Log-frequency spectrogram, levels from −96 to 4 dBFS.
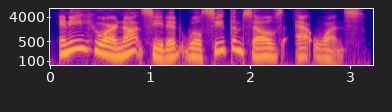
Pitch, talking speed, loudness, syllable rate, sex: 185 Hz, 185 wpm, -18 LUFS, 5.2 syllables/s, female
